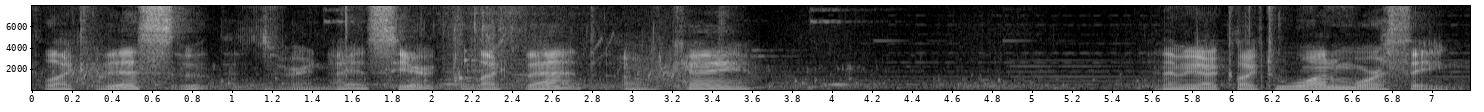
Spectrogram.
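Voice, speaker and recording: A man's voice: mid-range voice, very animated, normal speed, vocal fry, long pauses. A man giving casual live commentary as he plays a game, muttering to himself and repeating short phrases. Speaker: game streamer. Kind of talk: casual live reaction commentary over gameplay. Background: game music.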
